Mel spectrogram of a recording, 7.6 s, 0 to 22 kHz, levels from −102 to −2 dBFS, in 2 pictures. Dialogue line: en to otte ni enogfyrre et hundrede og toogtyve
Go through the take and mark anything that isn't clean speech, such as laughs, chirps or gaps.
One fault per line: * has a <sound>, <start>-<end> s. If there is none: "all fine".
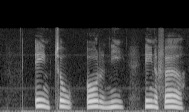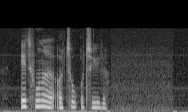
all fine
